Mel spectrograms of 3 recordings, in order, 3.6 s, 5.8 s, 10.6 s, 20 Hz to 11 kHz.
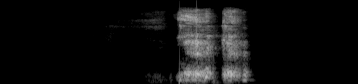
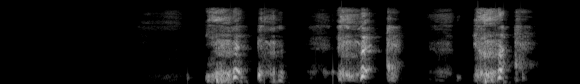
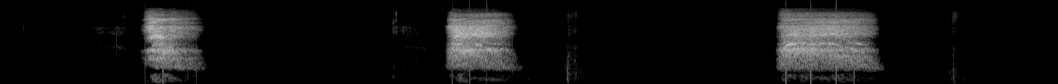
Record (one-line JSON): {"cough_length": "3.6 s", "cough_amplitude": 26586, "cough_signal_mean_std_ratio": 0.3, "three_cough_length": "5.8 s", "three_cough_amplitude": 24919, "three_cough_signal_mean_std_ratio": 0.36, "exhalation_length": "10.6 s", "exhalation_amplitude": 30291, "exhalation_signal_mean_std_ratio": 0.33, "survey_phase": "alpha (2021-03-01 to 2021-08-12)", "age": "18-44", "gender": "Male", "wearing_mask": "No", "symptom_cough_any": true, "smoker_status": "Never smoked", "respiratory_condition_asthma": false, "respiratory_condition_other": false, "recruitment_source": "Test and Trace", "submission_delay": "2 days", "covid_test_result": "Positive", "covid_test_method": "RT-qPCR"}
